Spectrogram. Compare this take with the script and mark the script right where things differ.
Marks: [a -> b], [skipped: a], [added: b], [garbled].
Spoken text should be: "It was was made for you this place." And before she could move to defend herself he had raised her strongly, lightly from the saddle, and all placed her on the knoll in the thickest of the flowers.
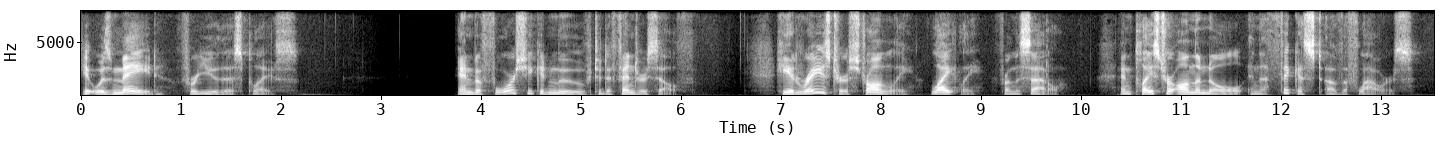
"It was [skipped: was] made for you this place." And before she could move to defend herself he had raised her strongly, lightly from the saddle, and [skipped: all] placed her on the knoll in the thickest of the flowers.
